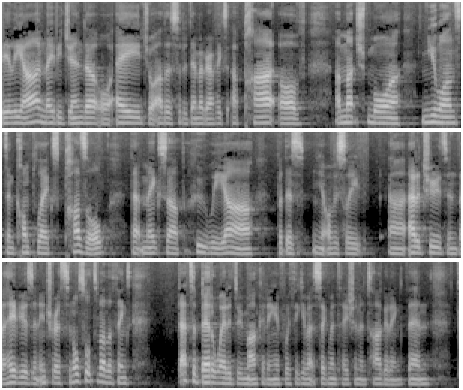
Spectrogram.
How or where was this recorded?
live audience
